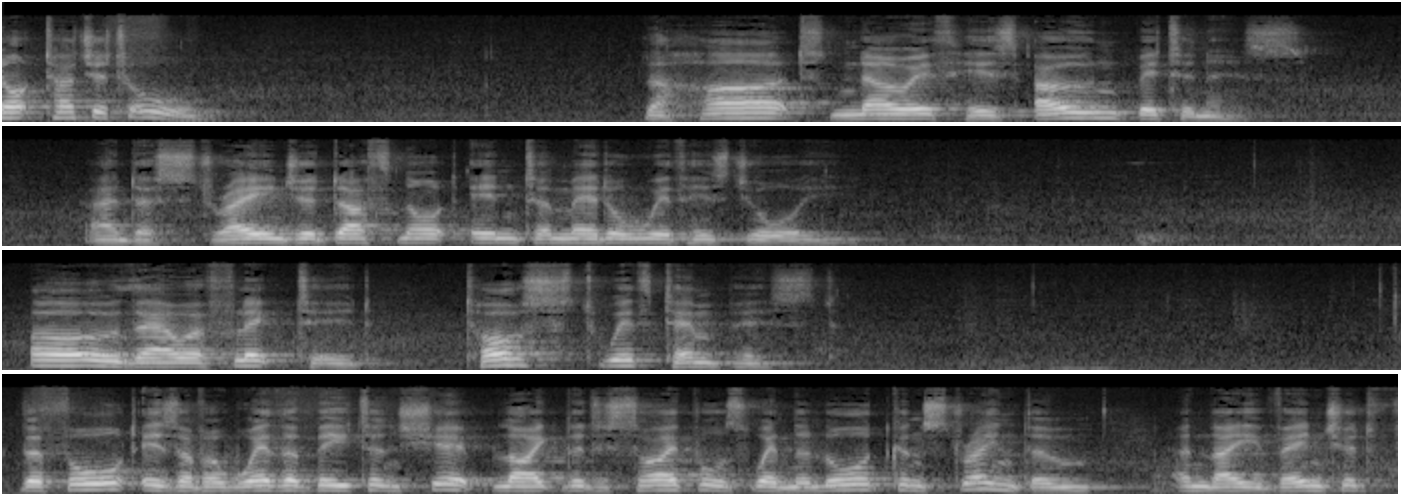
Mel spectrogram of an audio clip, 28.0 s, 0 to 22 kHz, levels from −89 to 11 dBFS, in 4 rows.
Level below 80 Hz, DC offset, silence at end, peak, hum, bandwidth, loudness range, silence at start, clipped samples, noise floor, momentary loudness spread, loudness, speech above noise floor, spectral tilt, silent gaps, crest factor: -60 dBFS; under 0.1%; 0 s; -2 dBFS; none; 13.5 kHz; 10 LU; 0 s; under 0.1%; -55 dBFS; 14 LU; -19 LUFS; 36 dB; -4.5 dB/octave; none; 20 dB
